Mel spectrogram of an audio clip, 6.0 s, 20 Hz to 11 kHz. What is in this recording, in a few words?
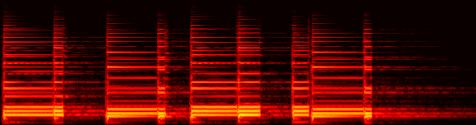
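brekkie lowkey head 93bpm G major 8 beats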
